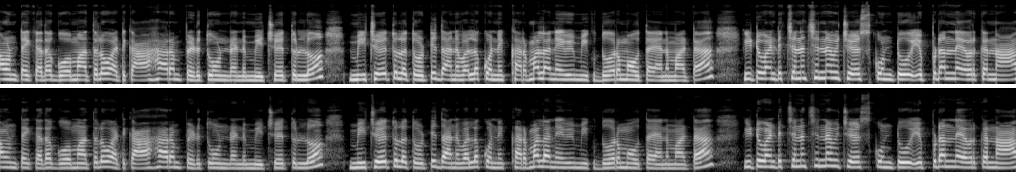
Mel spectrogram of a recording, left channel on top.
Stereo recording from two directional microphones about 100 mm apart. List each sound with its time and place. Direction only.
0.0 s speech: 35° left (ahead or behind)
1.4 s speech: 25° left (ahead or behind)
